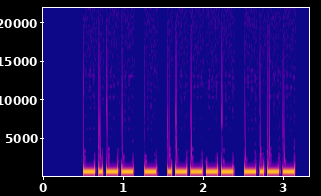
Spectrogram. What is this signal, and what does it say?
Morse code, heard as a keyed tone, about 25 wpm, 700 Hz. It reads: YT1Y
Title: DXCC-100 Call Signs - 4 Characters - Repeated 2x - 25wpm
